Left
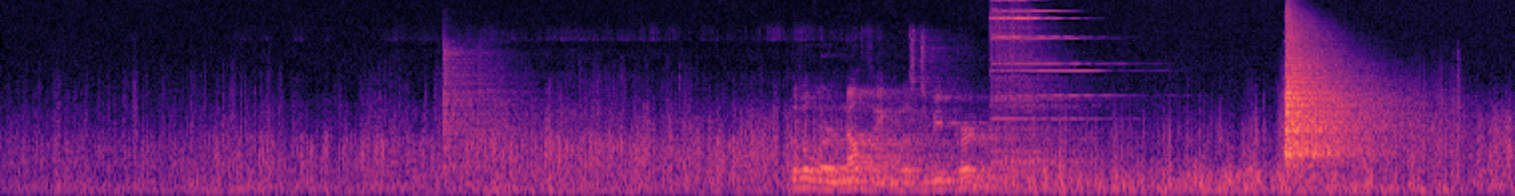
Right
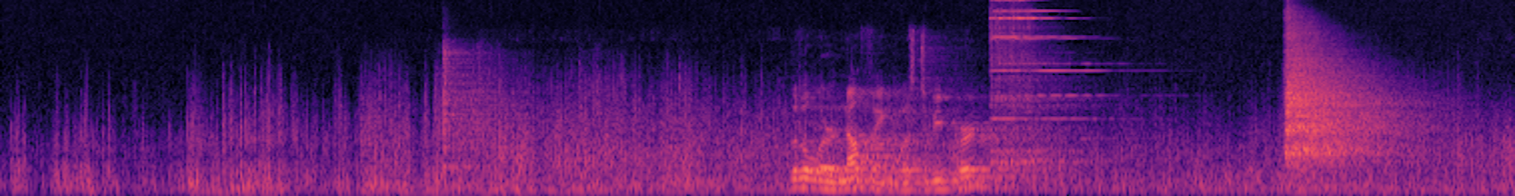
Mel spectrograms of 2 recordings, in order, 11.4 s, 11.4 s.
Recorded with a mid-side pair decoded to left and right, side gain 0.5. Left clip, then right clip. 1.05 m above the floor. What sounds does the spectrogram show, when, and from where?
3.3 s a dropped coin: 35° right, 1.3 m
5.9 s a man speaking: 20° right, 0.9 m
7.4 s a phone ringing: 25° right, 1.6 m
9.6 s a clap: 60° left, 0.9 m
